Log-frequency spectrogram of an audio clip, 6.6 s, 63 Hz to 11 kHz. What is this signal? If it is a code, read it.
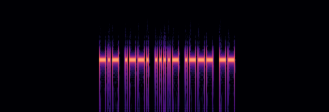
Morse code, heard as a keyed tone, about 27 wpm, 700 Hz. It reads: KP4JM
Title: DXCC-100 Call Signs - 5 Characters - Repeated 3x - 28wpm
